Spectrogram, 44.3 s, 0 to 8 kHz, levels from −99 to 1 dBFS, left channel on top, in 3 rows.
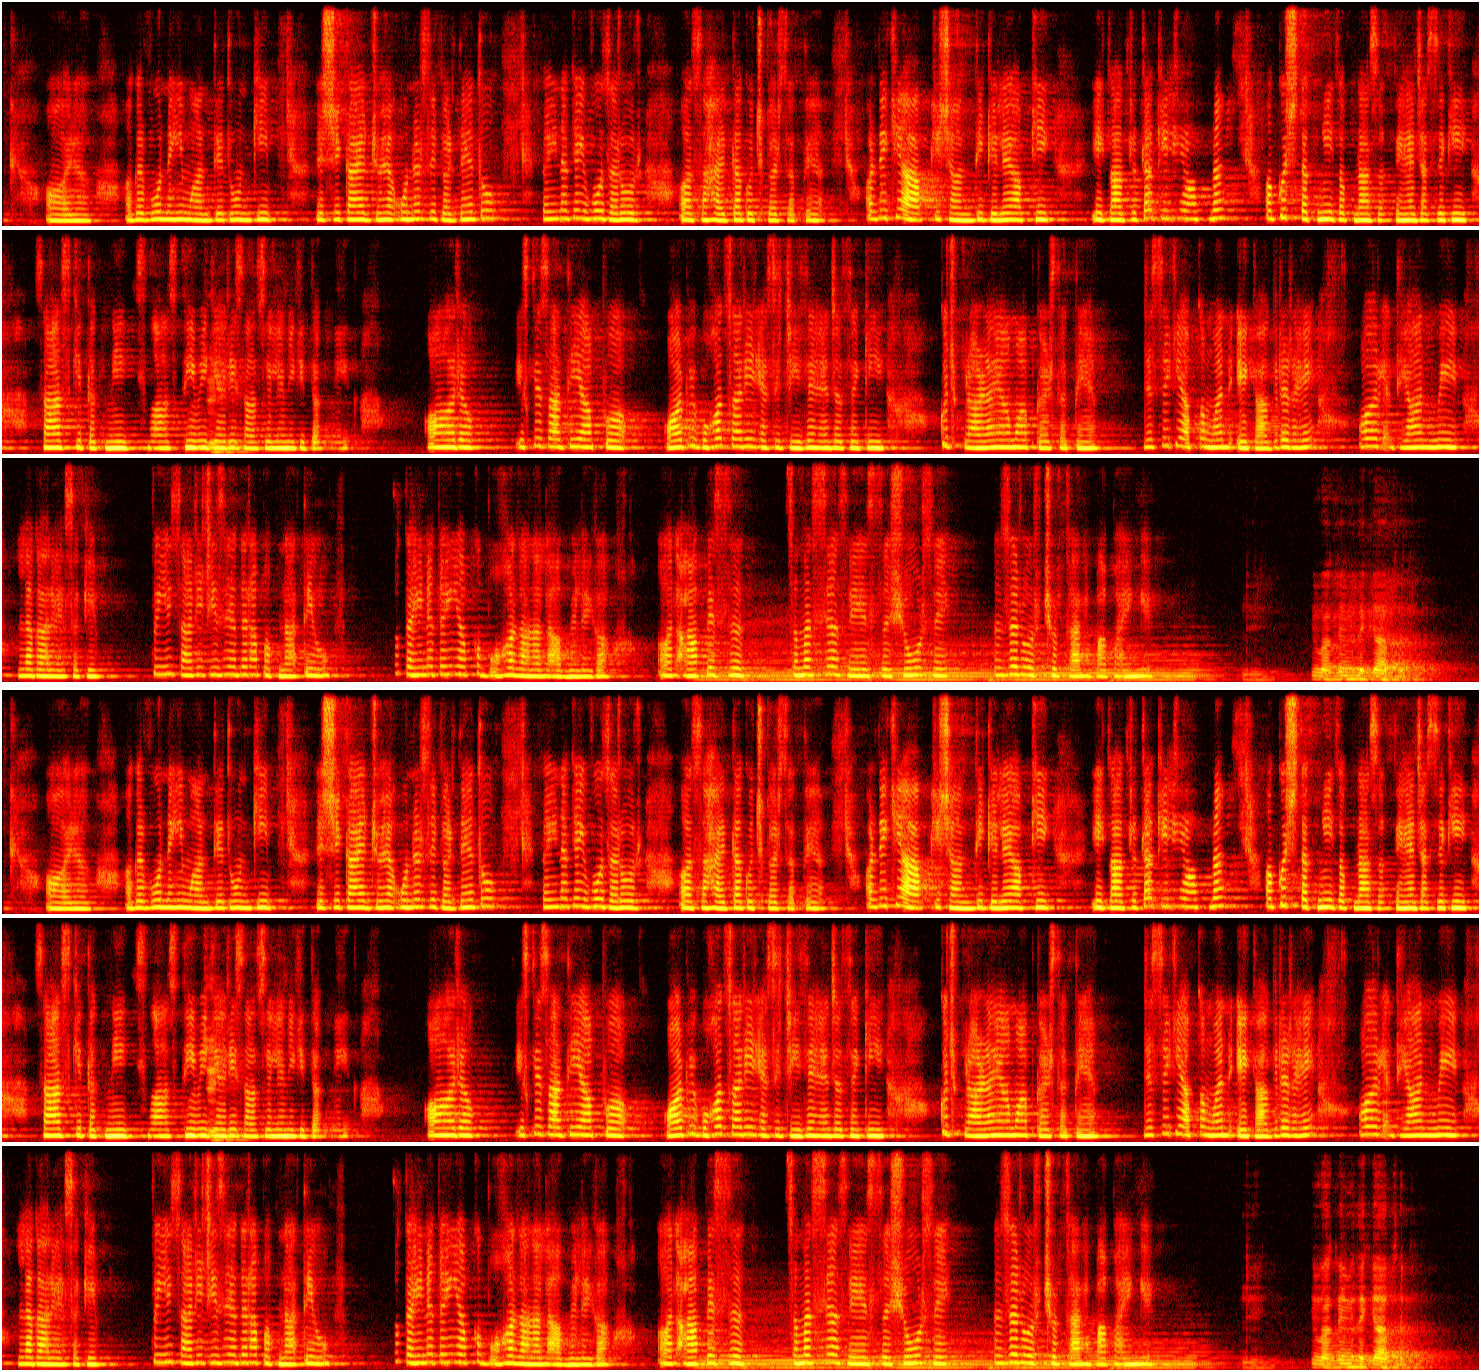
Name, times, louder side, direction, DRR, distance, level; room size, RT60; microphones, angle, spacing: voice 1, 0.1-18.6 19.0-19.5 19.9-21.0 21.4-25.8 26.2-30.6 31.0-32.8 33.6-35.8 36.1-37.0 37.4-39.0 39.5-41.0, right 1 dB, 15° right, 9 dB, 1.0 m, -23 dB
sound 1, 36.4-41.5, equal, 20° left, 6.3 m, -37 dB
voice 2, 42.6-43.5, right 2 dB, 90° right, 0 dB, 4.6 m, -29 dB
28.0 x 18.5 x 9.2 m, 1.1 s
head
